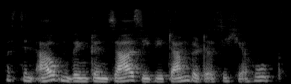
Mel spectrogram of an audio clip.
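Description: Woman, audiobook narrator, steady measured reading, very low voice, dark mellow tone. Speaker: audiobook reader. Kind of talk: fan-fiction audiobook narration.

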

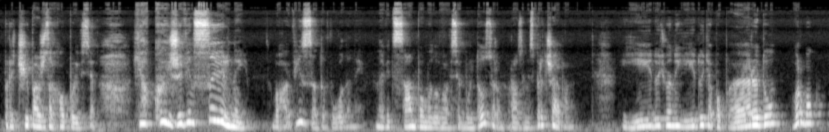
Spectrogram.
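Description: A woman's voice: lowish voice, normal speed, mellow. A woman reading a children's picture book aloud to her daughter, with playful storytelling and sound effects, heard a little distant from the mic.

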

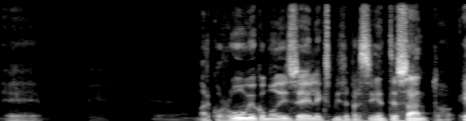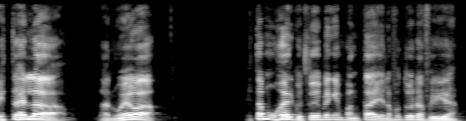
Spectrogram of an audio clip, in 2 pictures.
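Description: A man's voice: medium pitch, expressive, fairly bright tone. Emphatic Nicaraguan man commenting on the news. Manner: emphatic, gestures with his hands, many filler pauses. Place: small TV studio set. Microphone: studio microphone on a desk stand.

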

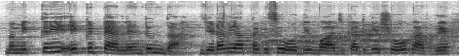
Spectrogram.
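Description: Fast-talking scolding woman. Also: a little high, fairly even intonation, mellow, dull audio, a little hiss or hum. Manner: scolding, lecturing, rapid-fire. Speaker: roast channel host. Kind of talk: roast video commentary.

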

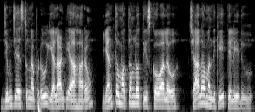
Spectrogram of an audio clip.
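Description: A man's voice: mid-range voice, animated, brisk, dull audio. A man narrating a scripted news feature as voice-over.

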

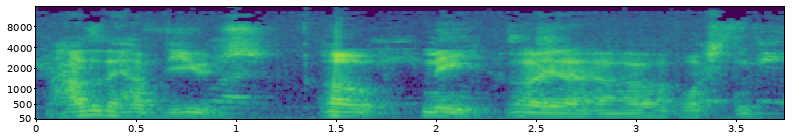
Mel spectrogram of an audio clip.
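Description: A man's voice: lowish voice, steady tone, unhurried, a crowd in the background. A young man, rambling casually with slang and fillers in a small hotel room, filming on a handheld camera. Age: young adult. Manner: laid-back slangy rambling with repeated fillers. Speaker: vlogger. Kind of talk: casual vlog. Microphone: handheld camera at arm's length.

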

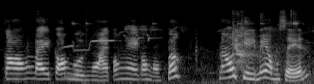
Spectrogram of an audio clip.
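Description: Sharp-tongued young Southern Vietnamese village girl, played by a woman, gossipy. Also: a little high, animated, fast, background noise, natural voice. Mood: gossiping. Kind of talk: rural comedy film acting.

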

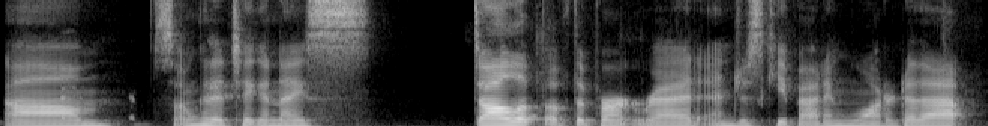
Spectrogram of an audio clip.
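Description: A woman's voice: sits low, flat delivery, fairly quick, pushed and bright. A woman teaching mini painting on a live stream, explaining each step in a chatty way while she works. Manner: explains steps while working, chatty and laughing.

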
